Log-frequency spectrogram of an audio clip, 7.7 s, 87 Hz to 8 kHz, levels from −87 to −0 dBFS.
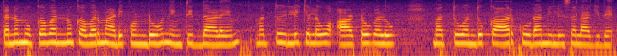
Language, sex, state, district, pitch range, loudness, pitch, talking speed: Kannada, female, Karnataka, Bidar, 235-250 Hz, -13 LUFS, 245 Hz, 110 wpm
